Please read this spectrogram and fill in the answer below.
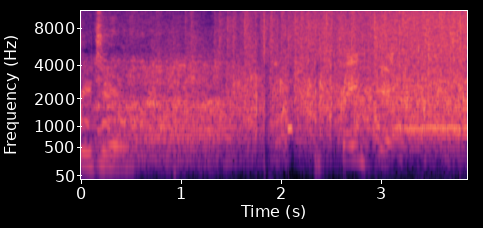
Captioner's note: audience laughs; audience applauds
